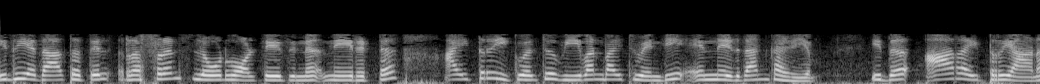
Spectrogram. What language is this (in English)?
Malayalam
